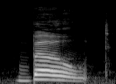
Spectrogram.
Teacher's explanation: notice that the O sound is changing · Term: long O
